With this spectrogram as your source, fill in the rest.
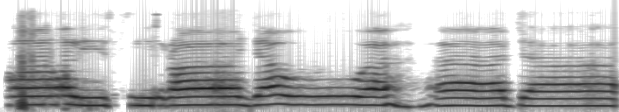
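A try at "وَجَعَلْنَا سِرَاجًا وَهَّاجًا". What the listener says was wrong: Iya, bagus. Lanjut satu lagi.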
